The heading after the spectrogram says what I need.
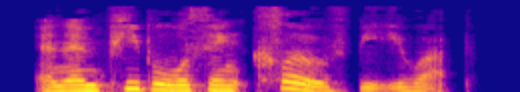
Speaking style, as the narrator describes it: Landon grumbled

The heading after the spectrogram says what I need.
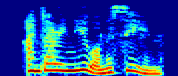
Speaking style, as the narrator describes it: she said quickly

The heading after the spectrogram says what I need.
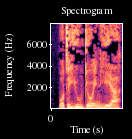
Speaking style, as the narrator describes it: Cullen snapped

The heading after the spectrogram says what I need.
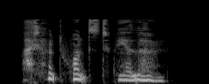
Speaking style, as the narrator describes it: she whispered against her pillow

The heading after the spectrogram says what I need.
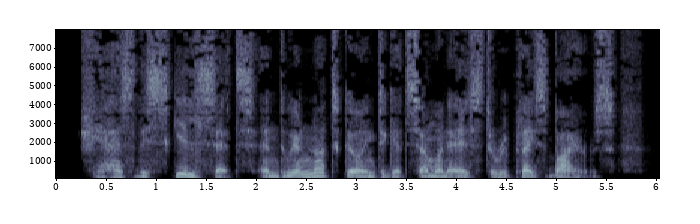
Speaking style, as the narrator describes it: Marie said evenly

